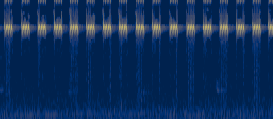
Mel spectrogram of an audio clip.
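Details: Male cricket giving a rhythmic chirp, evenly spaced high-pitched pulses at roughly four per second against silence.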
